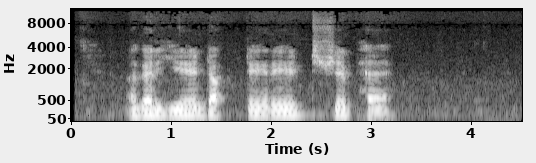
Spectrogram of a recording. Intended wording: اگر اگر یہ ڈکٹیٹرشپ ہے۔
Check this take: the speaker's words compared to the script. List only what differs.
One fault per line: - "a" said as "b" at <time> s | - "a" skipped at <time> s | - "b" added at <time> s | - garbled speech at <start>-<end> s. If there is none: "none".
- "اگر" skipped at 0.8 s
